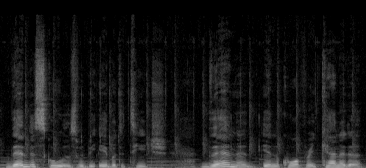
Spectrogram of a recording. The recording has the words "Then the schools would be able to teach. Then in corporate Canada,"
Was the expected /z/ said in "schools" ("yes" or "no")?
yes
